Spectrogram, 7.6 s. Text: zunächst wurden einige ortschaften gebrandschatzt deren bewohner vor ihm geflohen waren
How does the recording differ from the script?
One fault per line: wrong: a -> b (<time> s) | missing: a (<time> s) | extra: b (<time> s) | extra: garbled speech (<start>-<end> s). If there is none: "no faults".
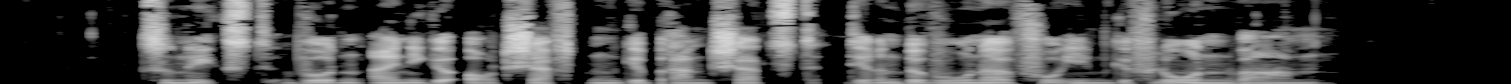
no faults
